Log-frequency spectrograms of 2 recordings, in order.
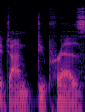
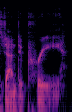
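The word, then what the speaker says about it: Du Prez: Just last episode, I believe, we were talking about the score by John Duprez. And John Duprez's name, turns out, is John Dupree.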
